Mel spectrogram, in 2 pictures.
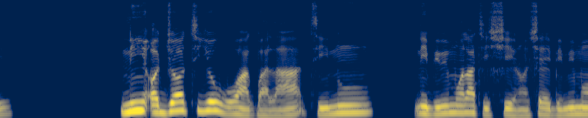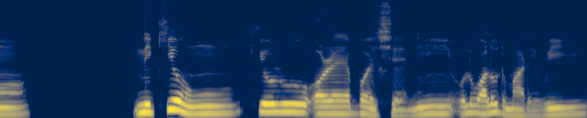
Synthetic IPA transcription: nĩ˦ɔ˧d͡ʒɔ˦ti˦joː˦˨wɔ˧˦a˨ɡ͡ba˨la˨˦tʰi˧nũ˦ | nĩ˦˧bi˨˧mĩ˦mɔ̃˦la˦ti˧ʃe˧i˨ɾ̃ã˨˦ʃɛ˦i˧˨bi˨˧mĩ˦mɔ̃˦ | nĩ˧kʰi˦o˦˨w̃ũ˧kʰi˦o˦ɾu˦ɔ˧ɾɛ˧bɔ˧ɛ˨ʃɛ˨nĩ˨˦o˧lu˦wa˧lo˦dũ˦˨mãː˨˦˨ɾe˨wi˦

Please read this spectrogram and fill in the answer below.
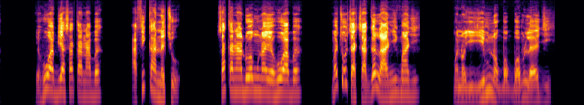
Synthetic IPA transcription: jḛ˨ɦo˦wa˨bi˦a˦sa˦t̪a˨nã˨bɛ˦ | a̰˨fi˦ka˦nɛ̃˨t͡ʃo̰˦˨ | sa˦t̪a˨nã˨ɖo˦ɛ˦ŋũ˦nã˦je˨ɦo˦wa˨bɛ˦ | mɛ̃˦t͡ʃo˦o˦t͡ʃa˨t͡ʃa˨ɡɛ˦la˨ɲĩ˦ɡ͡bã˦d͡ʑi˦ | mɛ̃˨nɔ̃˨ji˨ji˨˦mnɔ̃˨ɡ͡bɔ˨ɡ͡bɔ˨˦mlɛ˨ɛ˦d͡ʑi˦

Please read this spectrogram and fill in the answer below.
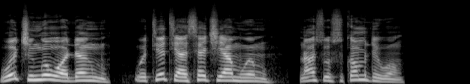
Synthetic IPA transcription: wɔ˨˦t͡ɕʰĩ˨ŋ̩˦ɡɔ˦wɔ˨dã˦nnũ˨ | wɔ˨tʰɪ˨˦ɛ˦tʰɪ˨a˨sɛ˦t͡ɕʰɪ˦a˦mũ˨æ˦mũ˨ | nã˨˦sʊ˨o˨su˨kʰɔ̃˦mdɪ˨wɔ̃˨n

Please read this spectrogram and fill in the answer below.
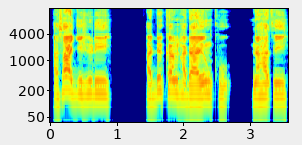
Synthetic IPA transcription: ʔa˨s̬a˦˨ɡʲɪ˦hɪ˦ɽiː˦ | ʔa˨dʊ˦kɐ˨ŋɦa˨daː˨jɪ˦ŋkʷu˨ | na˦ɦa˦sʼiː˦

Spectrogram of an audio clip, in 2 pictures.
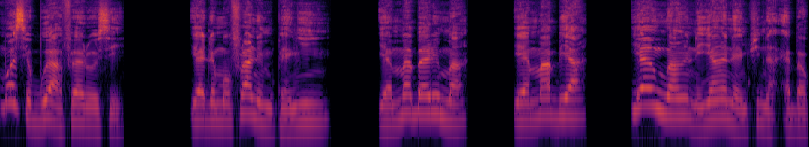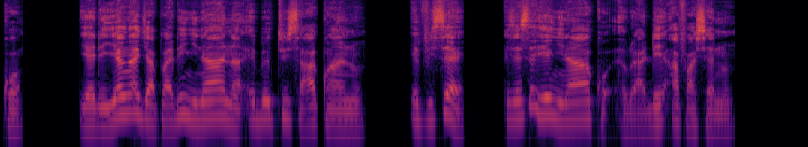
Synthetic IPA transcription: mo˦se˨bu˦a˨fɛ˦ɾo˨sḛ˨ | jɛ˨dɪ˨mʊ̃˨fɾa˦nɪ̃˨m̩˨pʰæ˨ɲĩ˦n | jɛ˨m̩˨˦mã˦bæ˦ɾi˦mã˦ | jɛ˨m̩˨˦mã˦bɪ˦a˦ | jɛ˦ŋʷã˦ŋnɪ̃˨jɛ̃˦na˦nã˨ɲ̩˨t͡ɕᶣi˦nã̰˨ʔɛ˨bɛ˦kʰɔ˦ | jɛ˨dɪ˨jɛ̃˦nɛ˦d͡ʑa˨pʰa˨dɪ˦ɲĩ˨nãː˦nã˨ʔɛ˦be˦tʰu˦saː˨˦kʷʰãː˨nnʊ̃˦ | e˨fi˨sɛ˦ | ɛ˨s̬ɛ˨sɛ˦jɛ˦ɲĩ˨nãː˦a˦kʰɔ˨ʔæ˨wu˨a̰˨dɪ˦ʔa˦fa˨ɕɛ˨nʊ̰̃˦

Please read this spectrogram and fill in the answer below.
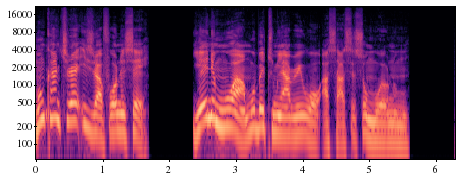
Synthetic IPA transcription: mʊ̃˦ŋ̩˦kʰã˦ɲ˦t͡ɕʰɪ˦ɾɛ˦ʔi˦s̬ɾaː˨fʊ˦ɔ˦nʊ̃˦sɛ˦ | je˨˦nĩ˦˨m̩ː˦ʊ̃˦a˨mʊ̃˦bɛ˦tʰũ˨mĩ˦a˨ɾɪ˦wɔ˨ʔa̰˨sa̰ː˨sɪ˦sʊ˦m̩˨mʊ̃˨ɔ˦nʊ̃˦mũ˦

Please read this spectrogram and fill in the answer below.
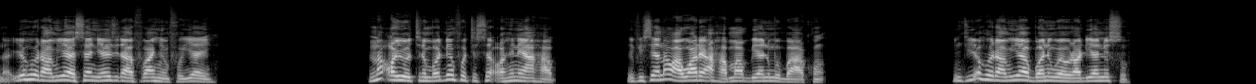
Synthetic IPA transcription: nã̰˨je˦ɦo˦ɾã˨mjɛ˦˨sɛ˦nɪ̃˨˦i˦s̬ɾa˨e˨lfu˦a˦ɦɪ̃˨m˨fʊ˨jɛ˦ɪ˨ | nã˦ʔɔ˨jɛ˨o˨tʰɪ̃˨bɔ˨dɪ̃˦m˦fʊ˨tɪ˨sɛ˦ʔɔ̰˨ɦɪ̃˦nɪ̃˦a˦ɦa̰˨b̚ | e˨fi˨sɛ˦nã˦wa˨wa˦ɾɪ˦a˦ɦa˨b̚mã˦bɪ˦ɛ˦nʊ̃˦mũ˨baː˨kʰʊ̰̃˦ | n̩˨ti˦je˦ɦo˦ɾã˨mjɛ˦˨bɔ˨nɪ̃˦wɔ˨wu˨ɾa˨dɪ˦ɛ˦nʊ̃˦sʊ˨

